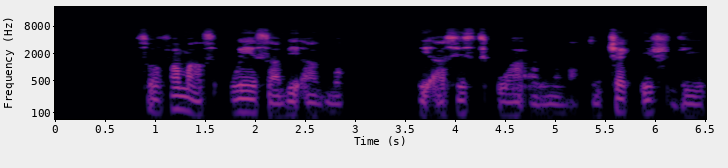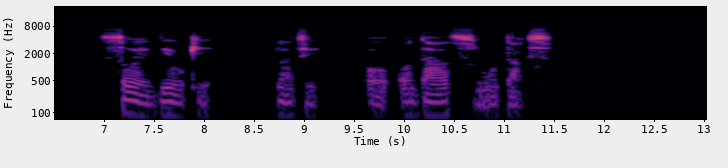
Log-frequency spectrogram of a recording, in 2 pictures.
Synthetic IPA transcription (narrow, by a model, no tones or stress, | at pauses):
sɔfamaswɛ̃sabiʔadbɔk̚ | deʔa̰sistwãnʔãɔ̃natut͡ʃɛk̚ifði | sɔɛdeokʰe | plãnti | ɔɔdasmɔ̰ta̰ks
